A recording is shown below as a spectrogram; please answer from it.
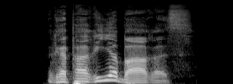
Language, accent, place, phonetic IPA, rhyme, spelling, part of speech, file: German, Germany, Berlin, [ʁepaˈʁiːɐ̯baːʁəs], -iːɐ̯baːʁəs, reparierbares, adjective, De-reparierbares.ogg
- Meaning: strong/mixed nominative/accusative neuter singular of reparierbar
